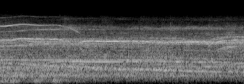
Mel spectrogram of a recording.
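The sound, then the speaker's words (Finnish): At an ice hockey game, the Rouen arena crowd whistles loudly and continuously as Ratinen attempts a penalty shot: many shrill, sustained high-pitched tones layered over a dense roar of crowd noise, with no break for the full few seconds. “2 plus 2 minuuttia ja Ratinen rankkaria yrittämään Ruan yleisön viheltäessä.”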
